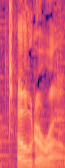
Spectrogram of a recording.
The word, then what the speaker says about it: Totoro: My neighbor Totoro。 – トトロじゃん、隣トトロやん。 – Yes, Totoro, no, no, no, no, no, Totoro. – Totoro, T がね、あの D っぽく聞こえるのがいいですよ、 Totoro。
